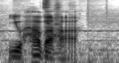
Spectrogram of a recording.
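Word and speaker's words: Yhwach: pronounced officially. Yuhavaha.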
